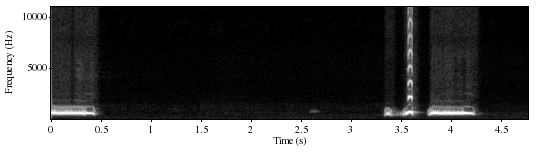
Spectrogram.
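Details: Spotted dove cooing to call a rival bird: a low, mellow, steady coo opens, then after a three-second silence come two short clipped notes followed by a longer sustained coo. No other sounds are heard.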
